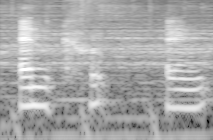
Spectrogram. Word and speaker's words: Enchiridium: Enchiridium. There we go. Once you've learnt it, it's fine. The H is silent.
